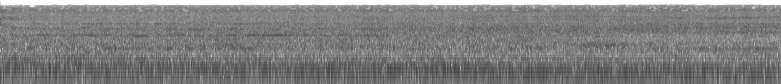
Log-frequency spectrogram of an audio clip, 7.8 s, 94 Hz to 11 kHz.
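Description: Indian Railways WAP-7 electric locomotive passing slowly at close range: a steady, loud rumble of the locomotive and its wheels on the rails, with a faint hum of steady tones above it.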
